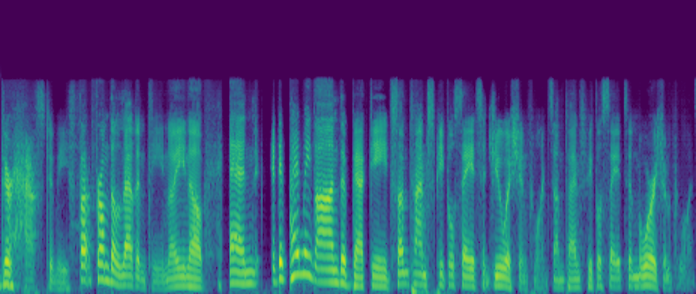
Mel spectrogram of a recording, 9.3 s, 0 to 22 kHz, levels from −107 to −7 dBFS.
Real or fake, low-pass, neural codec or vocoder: fake; 7.2 kHz; codec, 16 kHz, 0.5 kbps, X-Codec, HuBERT features, trained on general audio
